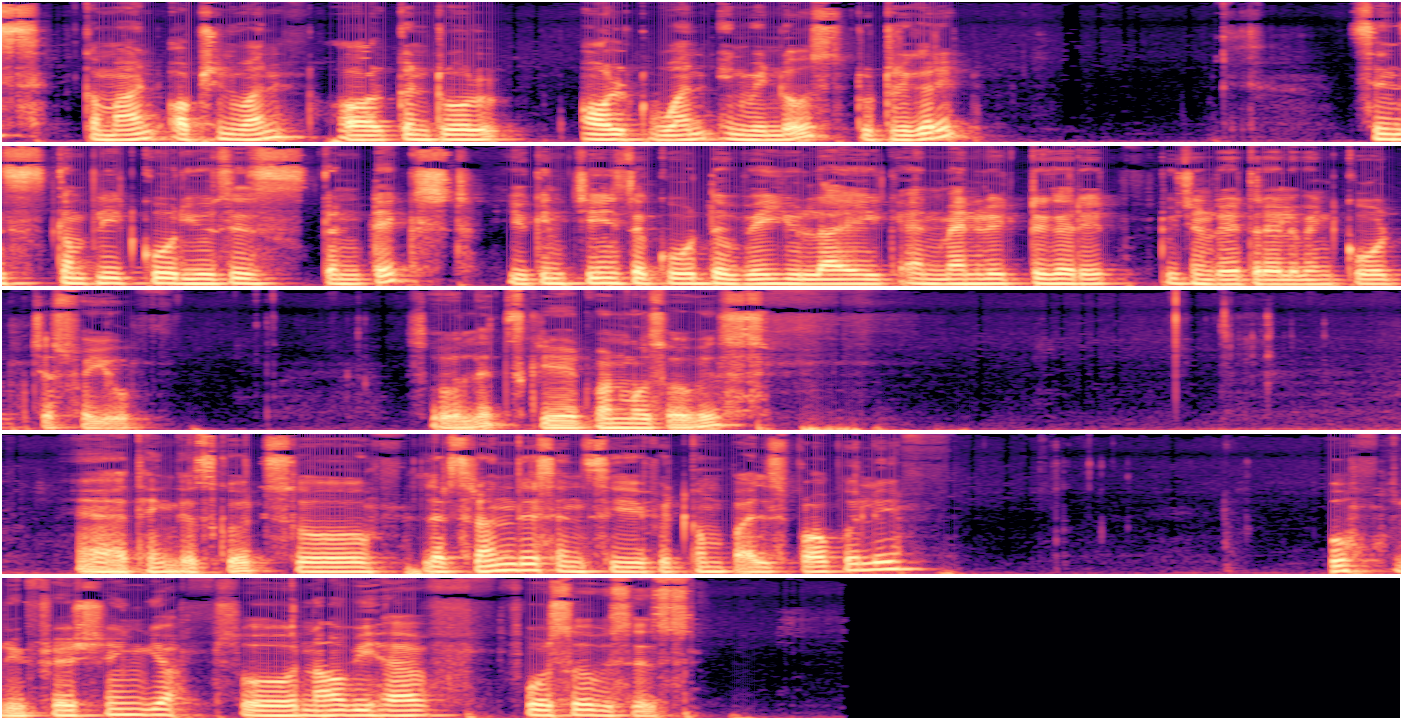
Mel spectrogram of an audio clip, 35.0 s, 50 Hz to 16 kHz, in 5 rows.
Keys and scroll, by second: 1.0 alt+super+1, 4.0 Return, 4.4 Return, 5.3 alt+super+1, 8.0 Return, 8.2 Return, 9.3 alt+super+1, 13.5 Return, 14.7 alt+super+1, 17.8 Return, 18.2 Return, 19.2 alt+super+1, 24.9 Up, 25.6 Return.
